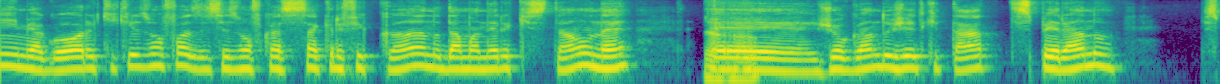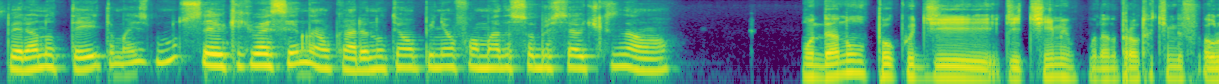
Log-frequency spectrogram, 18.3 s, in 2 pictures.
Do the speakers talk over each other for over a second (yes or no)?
no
